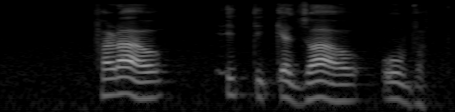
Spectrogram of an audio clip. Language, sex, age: Venda, male, 37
